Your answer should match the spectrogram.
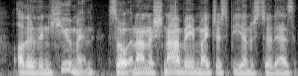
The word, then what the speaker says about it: Anishinaabe: These are all ways we can understand the word Anishinaabe. But, going back to our Spider-Man friends here, we have a lot of versions that just start with an N here. Nishinaabe, Nishnabe, Nishnabe, Nishnabe.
